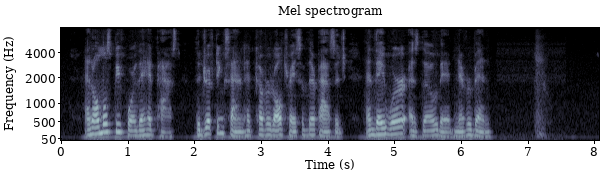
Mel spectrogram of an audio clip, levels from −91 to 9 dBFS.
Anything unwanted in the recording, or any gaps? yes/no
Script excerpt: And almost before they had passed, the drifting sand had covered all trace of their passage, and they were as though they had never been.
yes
